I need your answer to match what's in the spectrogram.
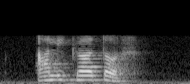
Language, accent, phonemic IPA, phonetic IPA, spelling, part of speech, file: Armenian, Eastern Armenian, /ɑliɡɑˈtoɾ/, [ɑliɡɑtóɾ], ալիգատոր, noun, Hy-ալիգատոր.ogg
- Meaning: alligator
